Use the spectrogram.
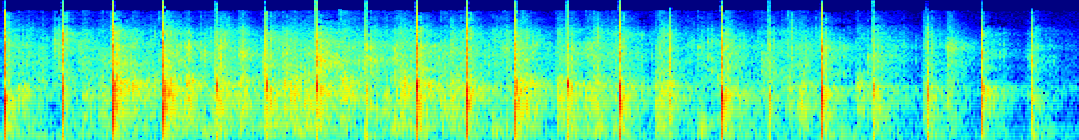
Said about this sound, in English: I would like for you all, if you will, to help me in a round of applause to our great pastor and first lady,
